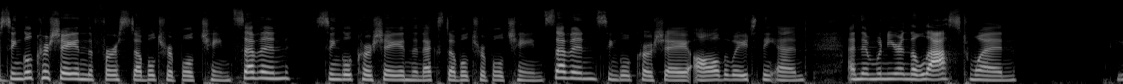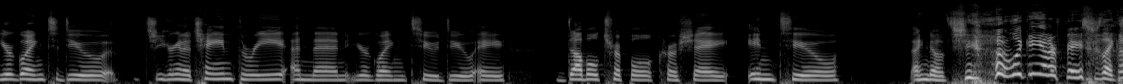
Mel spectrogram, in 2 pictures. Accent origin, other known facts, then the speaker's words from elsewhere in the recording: Houston, Texas, United States; now in California, United States; I'm from the South, I'm from Texas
